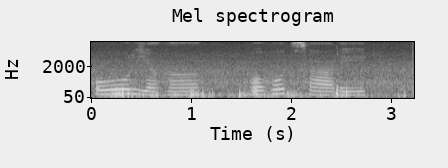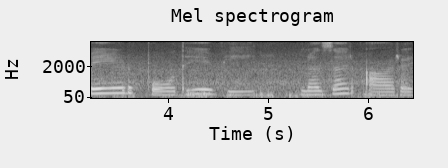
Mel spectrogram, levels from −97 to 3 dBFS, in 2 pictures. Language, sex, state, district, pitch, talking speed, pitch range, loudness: Hindi, female, Haryana, Charkhi Dadri, 195 Hz, 95 wpm, 185-240 Hz, -20 LUFS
